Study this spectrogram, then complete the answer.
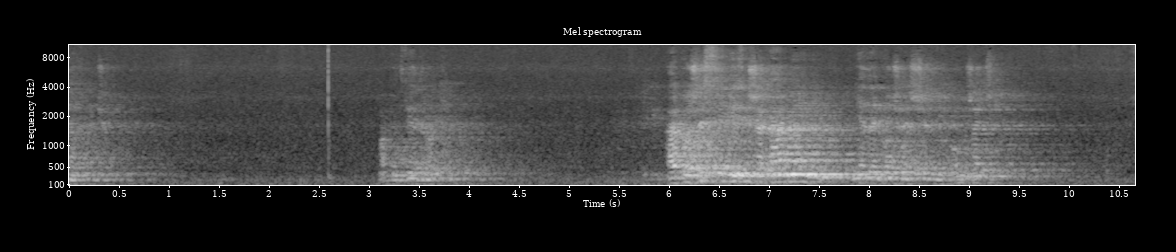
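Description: A middle-aged man preaches calmly through a microphone in a large echoing hall, pausing between phrases.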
